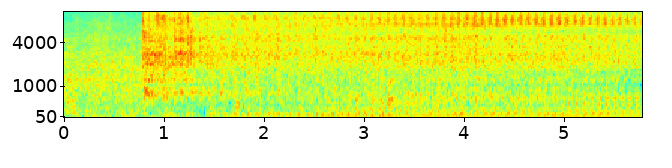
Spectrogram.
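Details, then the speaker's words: 1974 Honda CB750 four-cylinder with new harness, rebuilt carbs, new plugs and coils, after carb and throttle adjustment: catches quickly, settles into a steady, even idle with clean blips, no stumble or misses, no fuel or oil leaks; running beautifully. "Running beautifully."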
